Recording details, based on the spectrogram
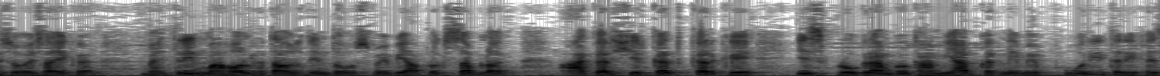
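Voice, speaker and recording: A man in his forties with a Deccani Urdu accent, giving a halting public message mixed with English phrases. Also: medium pitch. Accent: Deccani Urdu of southern Andhra Pradesh. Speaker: local politician. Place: small crowded office room indoors. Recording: room noise in background.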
